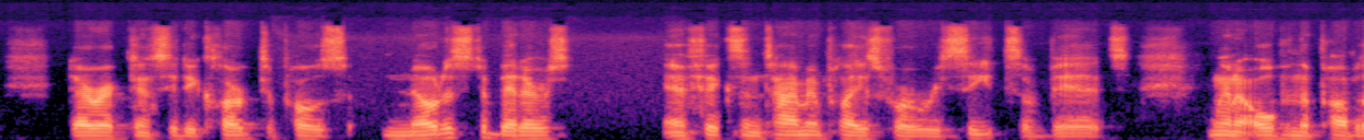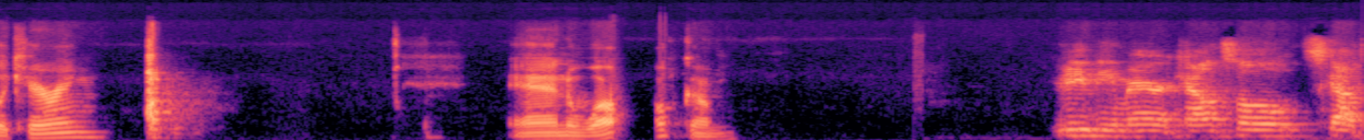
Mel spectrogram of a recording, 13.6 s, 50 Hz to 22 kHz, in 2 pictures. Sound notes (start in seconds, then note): 7.6 gavel strike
